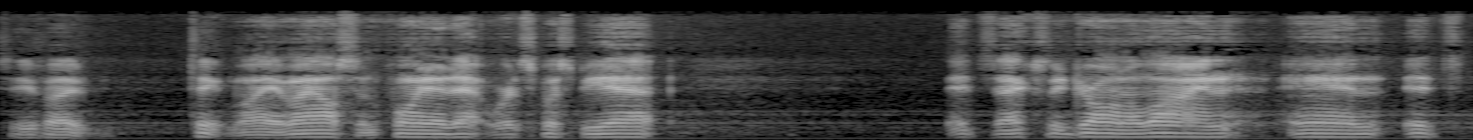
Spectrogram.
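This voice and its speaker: A man giving an informal software walkthrough, thinking aloud in a halting way as he works. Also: low voice, little pitch movement. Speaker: software tutorial host. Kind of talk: informal screen-recorded walkthrough.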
